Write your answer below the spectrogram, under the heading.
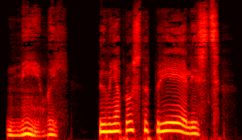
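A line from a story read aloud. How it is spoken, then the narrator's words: Tender whisper. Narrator (Russian): ласково шептала Азриэлла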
